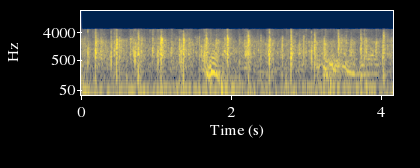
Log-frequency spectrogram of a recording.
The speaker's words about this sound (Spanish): Un aplaudiment.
